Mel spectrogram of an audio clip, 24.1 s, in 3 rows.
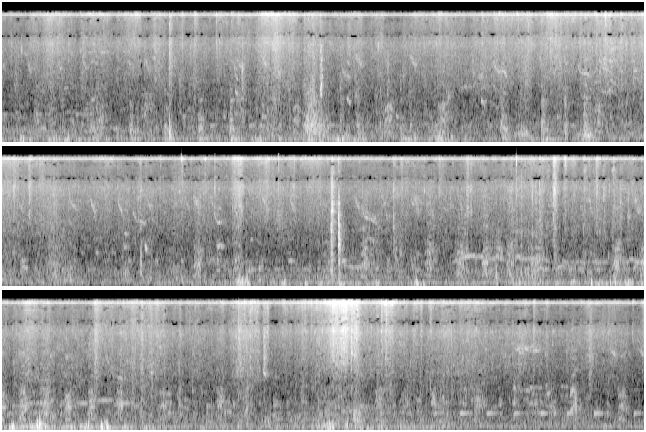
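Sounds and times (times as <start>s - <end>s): birds calling: 0.0s - 24.0s
rustling near microphone: 10.1s - 22.5s.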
